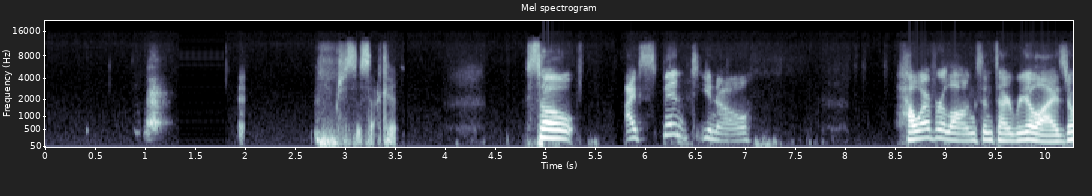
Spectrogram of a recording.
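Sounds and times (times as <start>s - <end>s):
dogs barking: 1.0s - 1.3s
speech: 3.1s - 3.5s, 4.9s - 7.2s, 8.6s - 10.2s.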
